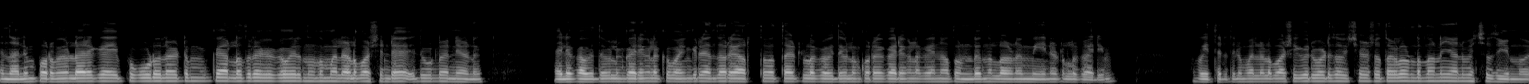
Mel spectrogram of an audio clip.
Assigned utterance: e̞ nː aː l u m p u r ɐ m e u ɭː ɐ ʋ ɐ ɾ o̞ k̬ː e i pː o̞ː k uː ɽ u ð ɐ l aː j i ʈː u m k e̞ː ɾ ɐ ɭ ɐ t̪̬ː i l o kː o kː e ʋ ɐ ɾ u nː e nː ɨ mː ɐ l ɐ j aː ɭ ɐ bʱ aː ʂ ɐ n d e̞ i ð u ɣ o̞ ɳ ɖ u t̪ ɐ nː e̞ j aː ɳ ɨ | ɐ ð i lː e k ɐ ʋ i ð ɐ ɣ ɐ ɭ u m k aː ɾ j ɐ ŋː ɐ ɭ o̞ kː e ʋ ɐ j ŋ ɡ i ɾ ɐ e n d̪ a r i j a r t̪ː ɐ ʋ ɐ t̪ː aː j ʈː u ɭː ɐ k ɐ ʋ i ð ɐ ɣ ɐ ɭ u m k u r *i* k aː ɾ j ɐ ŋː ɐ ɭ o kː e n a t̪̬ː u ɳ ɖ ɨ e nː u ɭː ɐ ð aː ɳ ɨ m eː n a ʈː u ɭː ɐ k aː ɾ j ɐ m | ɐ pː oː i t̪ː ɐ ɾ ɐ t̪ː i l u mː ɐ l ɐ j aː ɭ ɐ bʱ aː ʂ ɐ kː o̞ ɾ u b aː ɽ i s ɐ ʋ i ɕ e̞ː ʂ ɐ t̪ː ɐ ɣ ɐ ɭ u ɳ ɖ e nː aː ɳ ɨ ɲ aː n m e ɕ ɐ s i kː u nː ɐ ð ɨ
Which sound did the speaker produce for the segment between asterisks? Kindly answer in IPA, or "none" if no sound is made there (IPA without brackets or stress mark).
e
